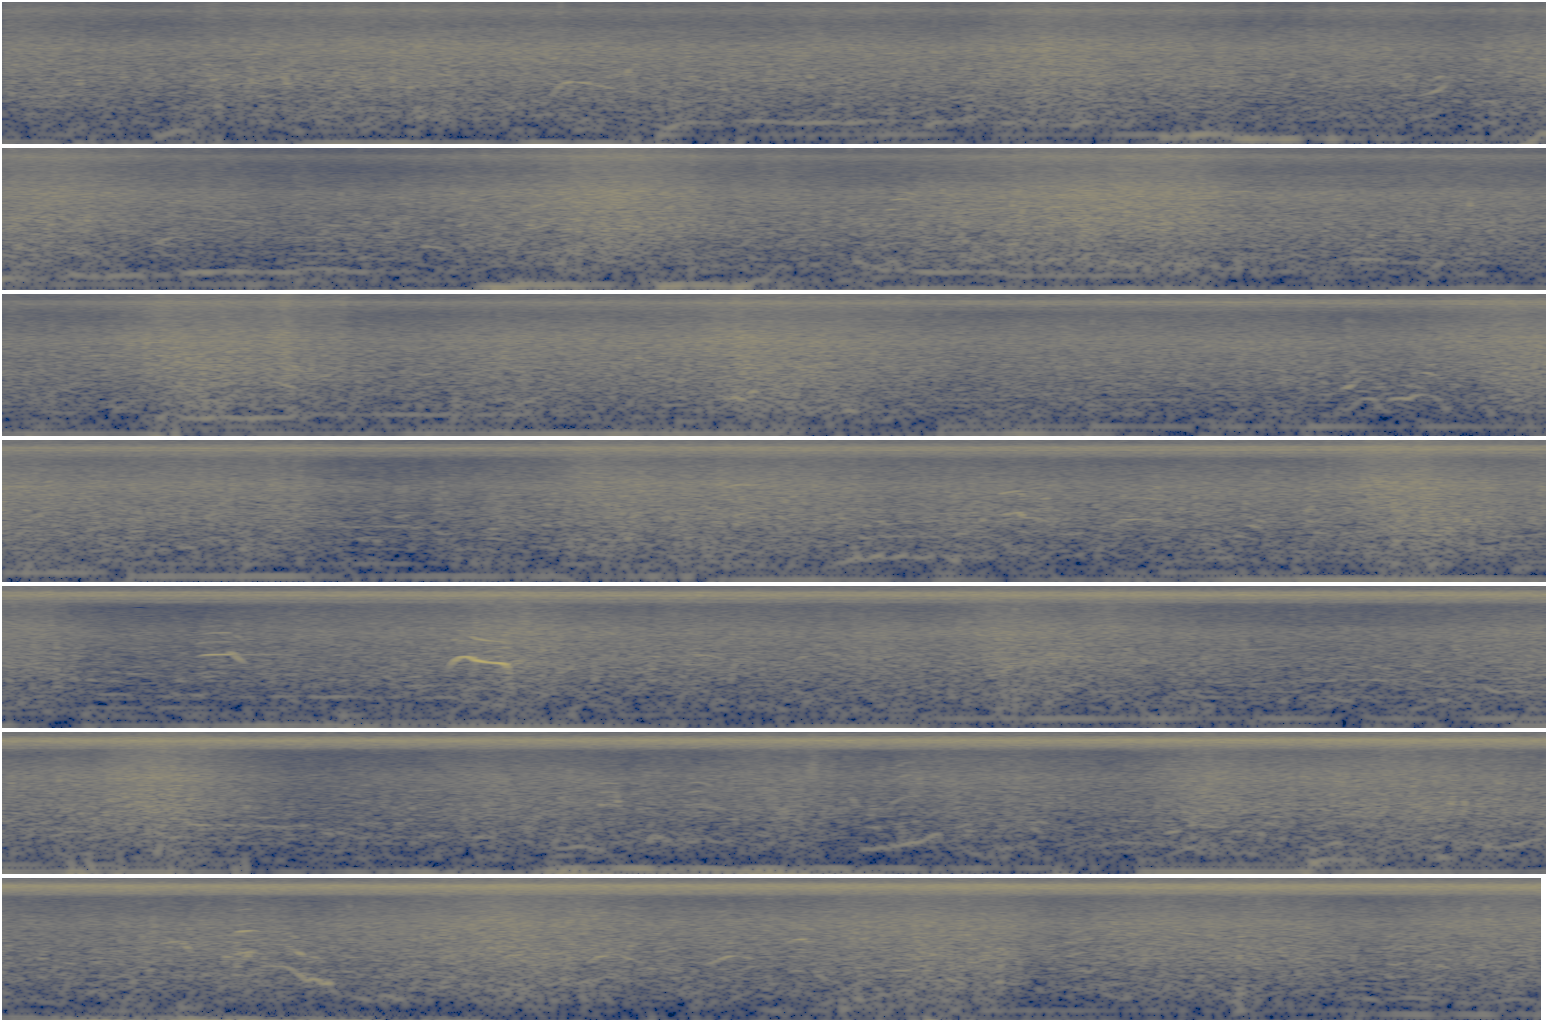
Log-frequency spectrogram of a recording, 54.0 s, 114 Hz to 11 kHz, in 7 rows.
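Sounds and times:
small waves washing ashore: 0.0 - 54.0.

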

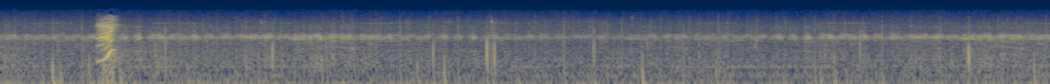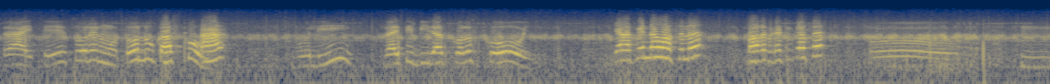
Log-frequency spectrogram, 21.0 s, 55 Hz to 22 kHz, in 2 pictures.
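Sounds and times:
frogs trilling chorus: 0.0 - 21.0
person calling: 1.0 - 1.3.

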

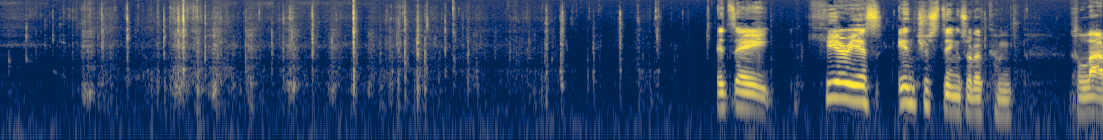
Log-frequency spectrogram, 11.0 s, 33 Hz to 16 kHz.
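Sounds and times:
crackers being chewed: 0.1 - 7.2.

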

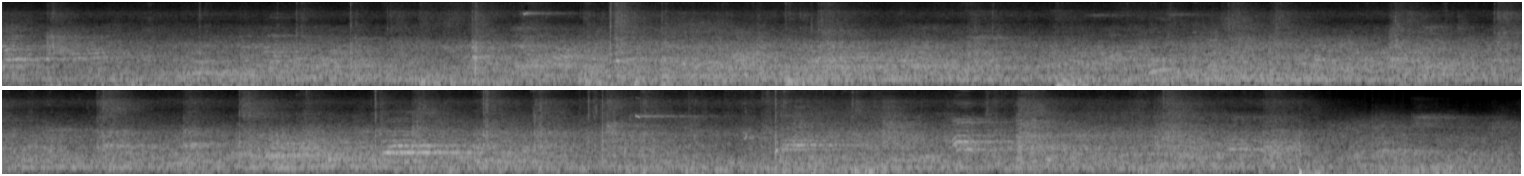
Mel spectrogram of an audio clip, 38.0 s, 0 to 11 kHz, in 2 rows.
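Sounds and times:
murmur of voices: 0.0 - 37.9
racket striking shuttlecock: 23.6 - 30.3
squeaks on wooden floor: 26.8 - 28.5.

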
